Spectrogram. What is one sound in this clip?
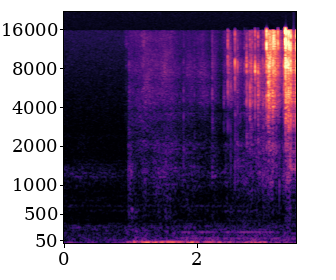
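A glass case door slides and rattles close by.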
